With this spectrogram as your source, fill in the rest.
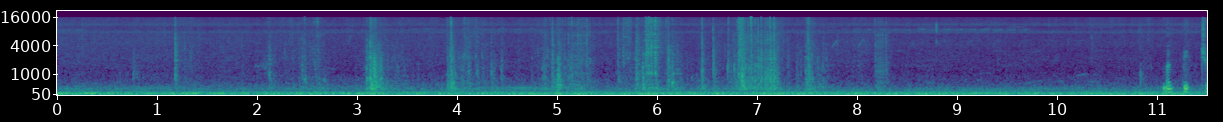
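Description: Footsteps thud and creak on a bamboo footbridge.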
